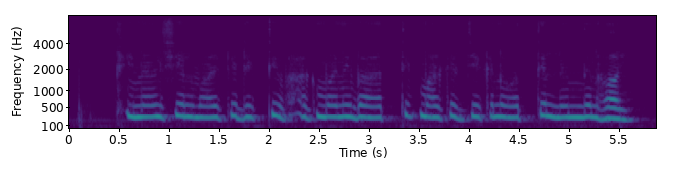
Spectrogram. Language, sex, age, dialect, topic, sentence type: Bengali, male, 46-50, Northern/Varendri, banking, statement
